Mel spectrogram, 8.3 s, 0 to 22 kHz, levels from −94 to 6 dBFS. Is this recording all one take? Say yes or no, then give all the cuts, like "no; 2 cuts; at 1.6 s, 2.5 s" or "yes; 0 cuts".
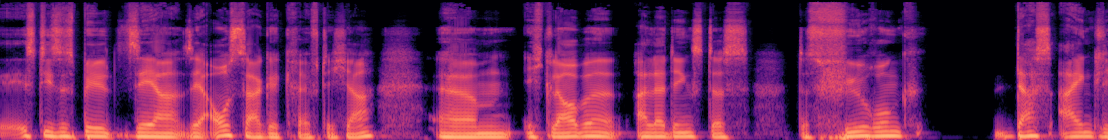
yes; 0 cuts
